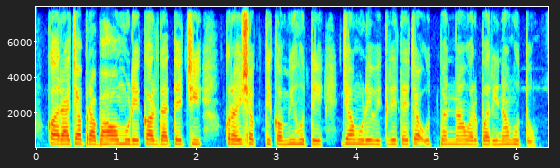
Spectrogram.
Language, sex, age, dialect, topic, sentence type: Marathi, female, 25-30, Varhadi, banking, statement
